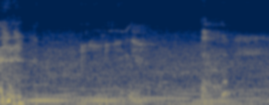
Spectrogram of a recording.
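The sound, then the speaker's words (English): A steady, droning engine roar from an airplane passing overhead, with low humming tones holding throughout and a brief rise in the rumble partway through. “Well, I'll wait for the plane to go over first.”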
